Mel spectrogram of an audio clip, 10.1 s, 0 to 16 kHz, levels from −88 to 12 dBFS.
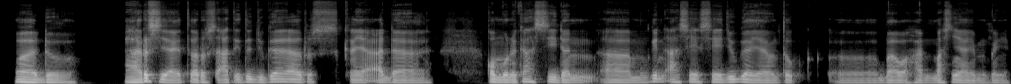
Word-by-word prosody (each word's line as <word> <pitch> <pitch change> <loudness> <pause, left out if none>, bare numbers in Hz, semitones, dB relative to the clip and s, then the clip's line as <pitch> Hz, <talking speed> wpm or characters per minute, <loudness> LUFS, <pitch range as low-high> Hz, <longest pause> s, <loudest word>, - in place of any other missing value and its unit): Waduh, 100 -4 +3 0.5
harus 105 +7 +6
ya, 100 - +5 0.4
saat 100 0 -2
itu 110 +2 0
juga 100 +5 +2 0.2
harus 105 0 -4 0.3
kayak 95 -1 -1
ada 90 0 -1 0.9
komunikasi 110 +2 +2
dan, 95 -1 +2 0.2
eee, 95 0 -3
mungkin 100 +6 -2
acc 105 0 -2 0.2
juga 110 0 +3
ya 90 - -1
untuk, 85 - -5 0.2
eee, 85 0 -9
bawahan 90 0 -2
Masnya 95 0 -1 0.2
mungkin 80 -1 -8
95 Hz, 125 wpm, -24 LUFS, 90-105 Hz, 0.9 s, harus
